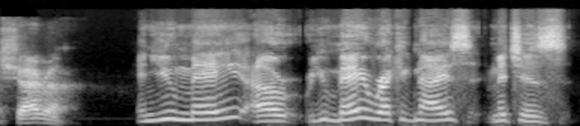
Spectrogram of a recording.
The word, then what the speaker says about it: Shira: Is that how I pronounce it, Mitch? That's correct, Mitch Shira.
